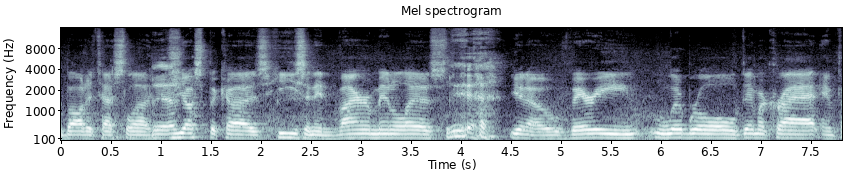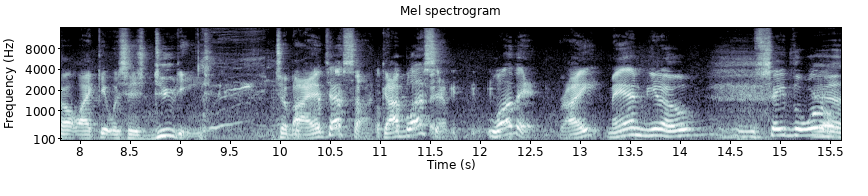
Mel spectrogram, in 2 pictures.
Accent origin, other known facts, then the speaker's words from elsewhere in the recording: Florida, United States; I'm from Florida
